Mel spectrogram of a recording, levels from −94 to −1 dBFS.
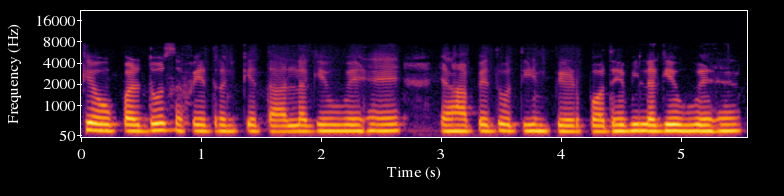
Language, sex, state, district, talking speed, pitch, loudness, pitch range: Hindi, female, Uttar Pradesh, Jyotiba Phule Nagar, 215 wpm, 195 Hz, -15 LUFS, 190-200 Hz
